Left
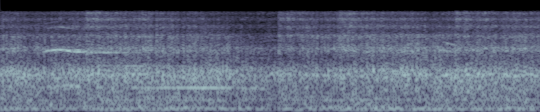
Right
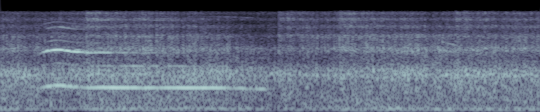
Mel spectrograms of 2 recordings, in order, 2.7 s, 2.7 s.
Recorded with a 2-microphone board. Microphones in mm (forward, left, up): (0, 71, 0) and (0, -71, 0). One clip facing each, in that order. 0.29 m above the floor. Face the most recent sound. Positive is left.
turn(degrees=-85)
